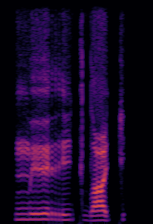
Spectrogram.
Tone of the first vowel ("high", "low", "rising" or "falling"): high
